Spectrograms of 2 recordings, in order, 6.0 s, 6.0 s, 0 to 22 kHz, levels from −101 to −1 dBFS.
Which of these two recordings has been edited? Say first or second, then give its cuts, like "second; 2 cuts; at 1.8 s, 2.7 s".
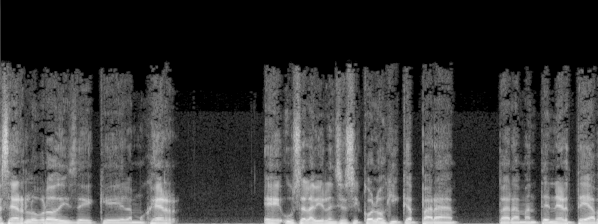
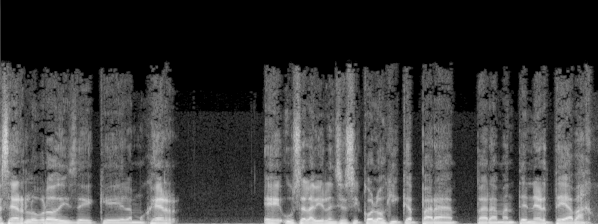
second; 1 cut; at 4.7 s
